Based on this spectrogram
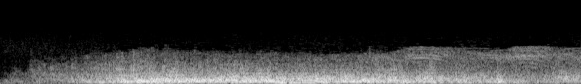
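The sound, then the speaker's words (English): A low, heavy rumble swells within the first second and holds steady and loud, like rolling thunder mixed with gusting wind, with no voices over it. “What brings you out in the storm?”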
